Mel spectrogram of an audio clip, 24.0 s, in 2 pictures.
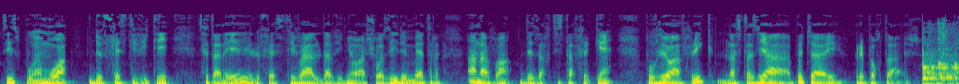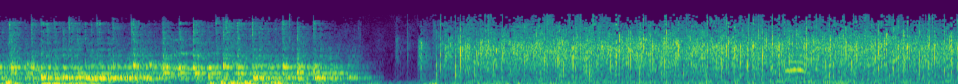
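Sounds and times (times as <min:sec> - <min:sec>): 
speech: 0:00.0 - 0:12.4
crowd cheering and applauding: 0:11.6 - 0:15.7, 0:16.9 - 0:23.9.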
